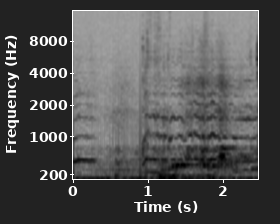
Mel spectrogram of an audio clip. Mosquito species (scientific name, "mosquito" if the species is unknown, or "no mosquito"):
Anopheles arabiensis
